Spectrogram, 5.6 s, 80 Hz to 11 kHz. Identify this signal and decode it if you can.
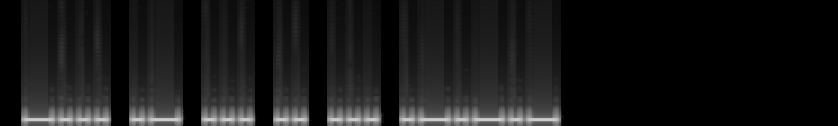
Morse code, heard as a keyed tone, about 20 wpm, 700 Hz. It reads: BASIS.
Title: Sentences from Top 1500 Words 20wpm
